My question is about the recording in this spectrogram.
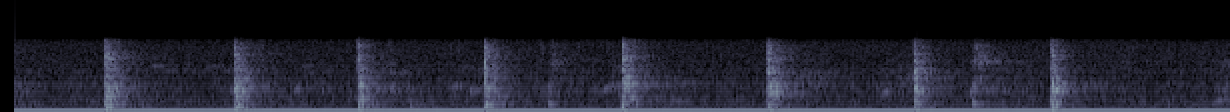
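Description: A long-handled spade chopping at ice-crusted frozen ground: eight sharp strikes at an even pace, about one every two-thirds of a second, breaking up the ice.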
